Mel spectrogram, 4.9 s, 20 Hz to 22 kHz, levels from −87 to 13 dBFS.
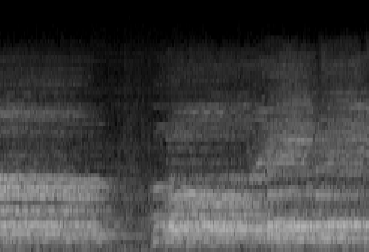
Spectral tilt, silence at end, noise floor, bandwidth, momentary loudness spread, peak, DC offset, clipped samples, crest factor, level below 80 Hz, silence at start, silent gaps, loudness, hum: -5.5 dB/octave; 0 s; -45 dBFS; 11.5 kHz; 9 LU; -12 dBFS; under 0.1%; under 0.1%; 12 dB; -56 dBFS; 0 s; none; -24 LUFS; none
